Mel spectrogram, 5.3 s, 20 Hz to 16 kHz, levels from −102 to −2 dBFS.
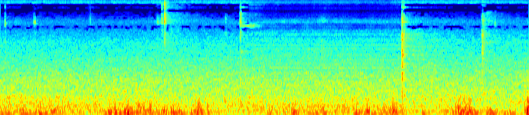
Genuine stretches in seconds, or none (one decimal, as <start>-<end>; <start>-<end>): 0.0-2.5; 4.0-5.3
